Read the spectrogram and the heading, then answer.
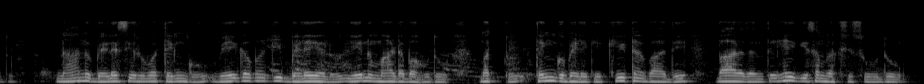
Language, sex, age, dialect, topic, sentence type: Kannada, male, 36-40, Coastal/Dakshin, agriculture, question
